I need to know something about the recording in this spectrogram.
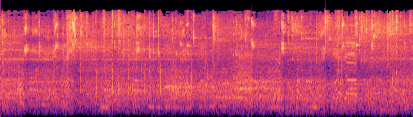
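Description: Fencers' shoes stamping and squeaking on a metal piste in quick, irregular footwork, many sharp knocks scattered throughout, with one short squeak about seven seconds in, over a steady murmur of voices in a large hall.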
